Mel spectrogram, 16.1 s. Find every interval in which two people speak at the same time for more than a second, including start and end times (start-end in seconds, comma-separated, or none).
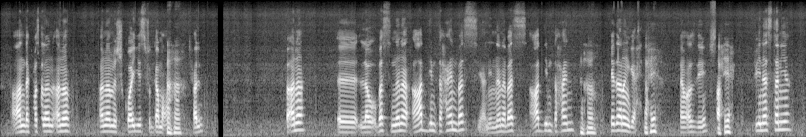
none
